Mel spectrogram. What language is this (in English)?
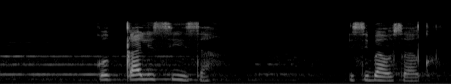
South Ndebele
